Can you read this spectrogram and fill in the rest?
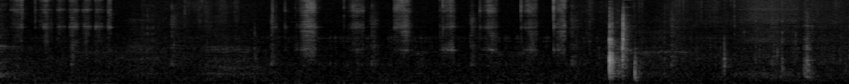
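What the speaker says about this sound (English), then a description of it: "Now just a slight deburring, and these should go on okay." A hand file rasps back and forth over a drain cock to deburr it, giving a run of short, fairly quiet scraping strokes with a sharper metallic scrape near the end.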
